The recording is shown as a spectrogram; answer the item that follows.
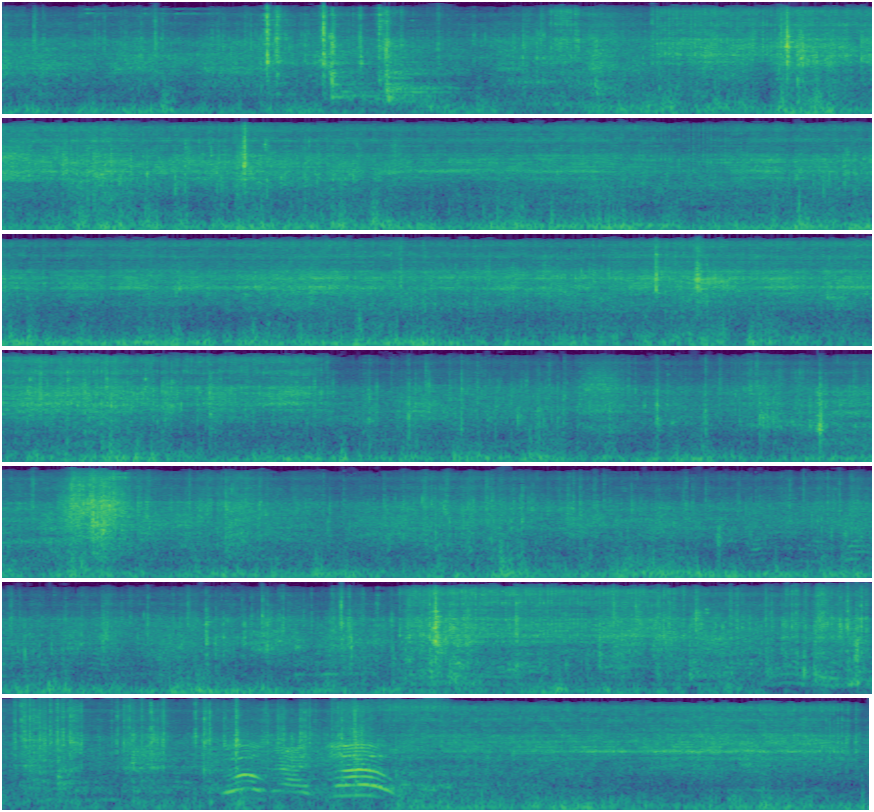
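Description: Wind buffeting an action camera's microphone over the rumble of mountain-bike tyres on a dirt singletrack, with scattered rattles and knocks from the bike over roots and bumps.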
